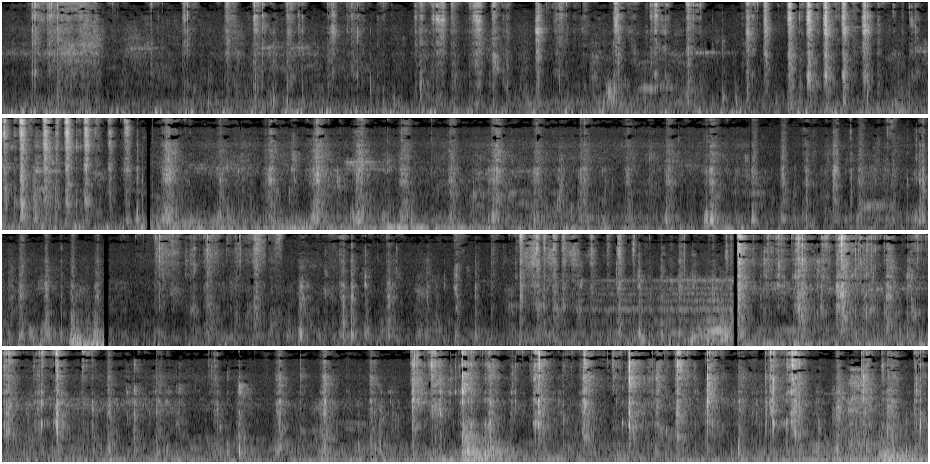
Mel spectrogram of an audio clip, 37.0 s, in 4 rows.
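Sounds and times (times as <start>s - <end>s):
crunchy chewing of pastry: 0.0s - 37.0s
wet mouth sounds: 4.3s - 10.8s.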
